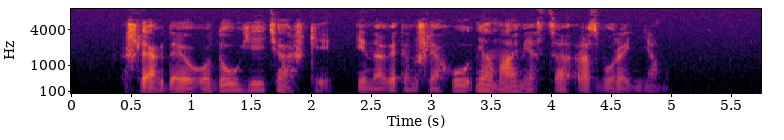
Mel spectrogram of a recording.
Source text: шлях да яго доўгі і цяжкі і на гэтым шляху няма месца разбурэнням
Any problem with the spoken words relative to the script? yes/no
no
